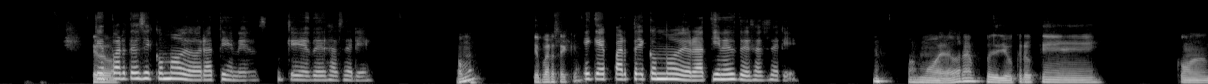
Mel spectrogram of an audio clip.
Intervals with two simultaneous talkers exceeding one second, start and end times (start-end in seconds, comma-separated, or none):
none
